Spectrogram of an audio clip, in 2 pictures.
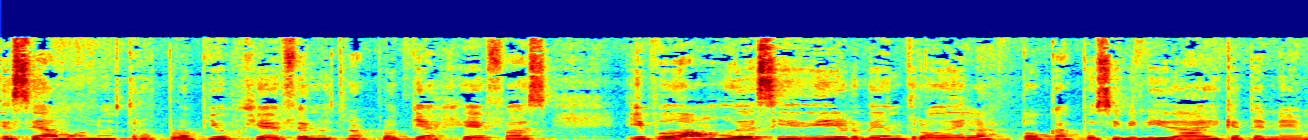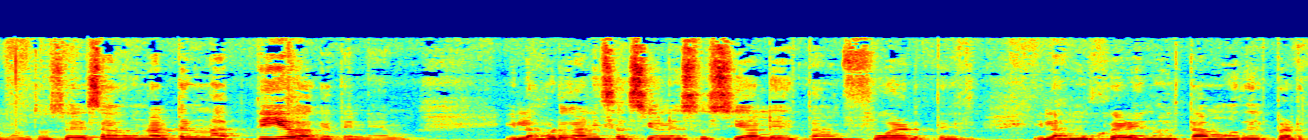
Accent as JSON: {"language": "Spanish", "town": "Berriozar", "region": "Navarre", "country": "Spain", "tie": "born or raised there", "said": "Amo Berriozar, mi vida, mi pueblo del corazón."}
